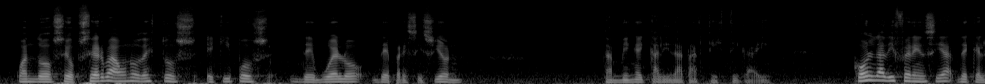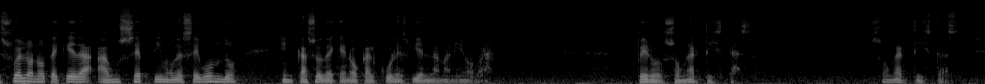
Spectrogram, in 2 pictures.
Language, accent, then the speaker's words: Spanish; San Juan, Puerto Rico; Nací en el Hospital del Maestro el 12 de noviembre de 1960.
